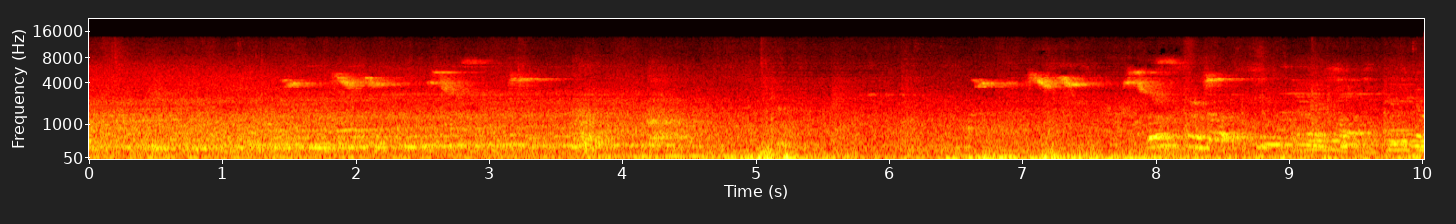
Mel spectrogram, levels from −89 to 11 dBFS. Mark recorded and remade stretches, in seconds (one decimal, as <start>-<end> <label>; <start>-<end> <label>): 0.0-5.0 recorded; 5.0-6.0 remade; 6.0-6.9 recorded; 6.9-8.4 remade; 8.4-10.0 recorded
